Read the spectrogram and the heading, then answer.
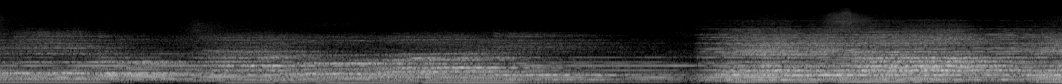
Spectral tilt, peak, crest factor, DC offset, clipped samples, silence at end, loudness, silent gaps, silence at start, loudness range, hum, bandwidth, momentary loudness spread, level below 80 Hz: -5.5 dB/octave; -8 dBFS; 18 dB; under 0.1%; under 0.1%; 0 s; -25 LUFS; none; 0 s; 6 LU; none; 13.5 kHz; 12 LU; -52 dBFS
